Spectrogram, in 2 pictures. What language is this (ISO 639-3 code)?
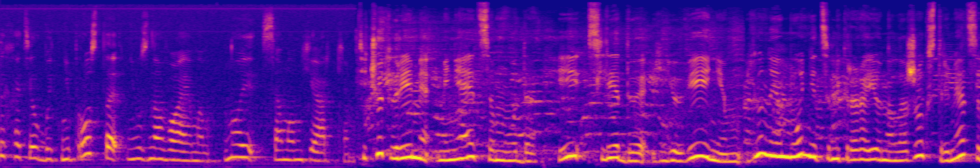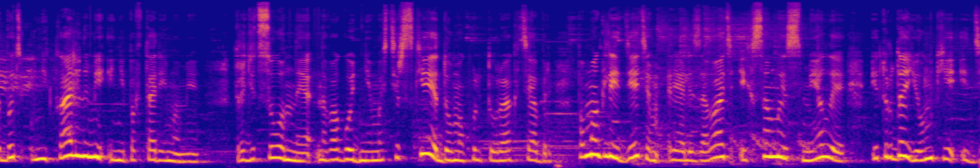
rus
